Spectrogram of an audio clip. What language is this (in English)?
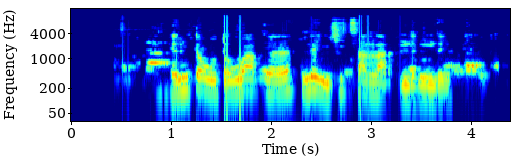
Ngombale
